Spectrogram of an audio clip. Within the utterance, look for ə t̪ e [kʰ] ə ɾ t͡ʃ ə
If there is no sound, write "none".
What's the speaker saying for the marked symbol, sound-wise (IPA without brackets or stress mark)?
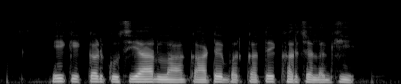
kʰ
